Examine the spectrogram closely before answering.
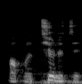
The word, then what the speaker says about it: opportunity: uh OPP uh opportunity opportunity and for this question you need to stress um the third syllable two opportunity yeah it's meant a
